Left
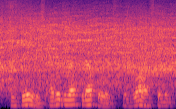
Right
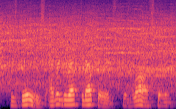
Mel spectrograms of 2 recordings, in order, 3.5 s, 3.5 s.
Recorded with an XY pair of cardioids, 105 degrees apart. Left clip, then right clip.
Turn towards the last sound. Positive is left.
turn(degrees=-35)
